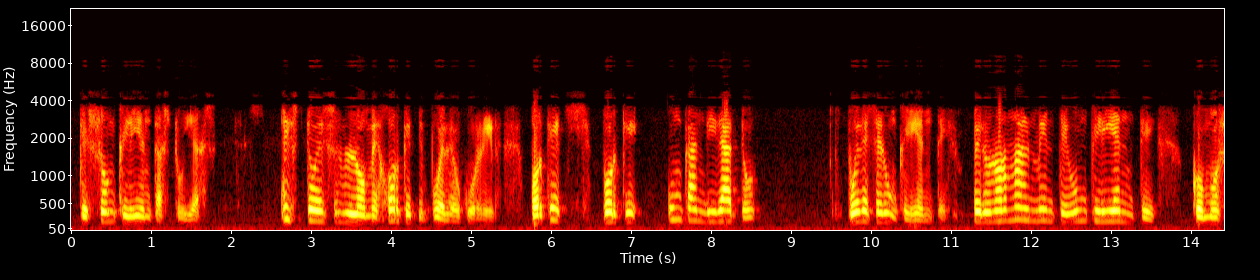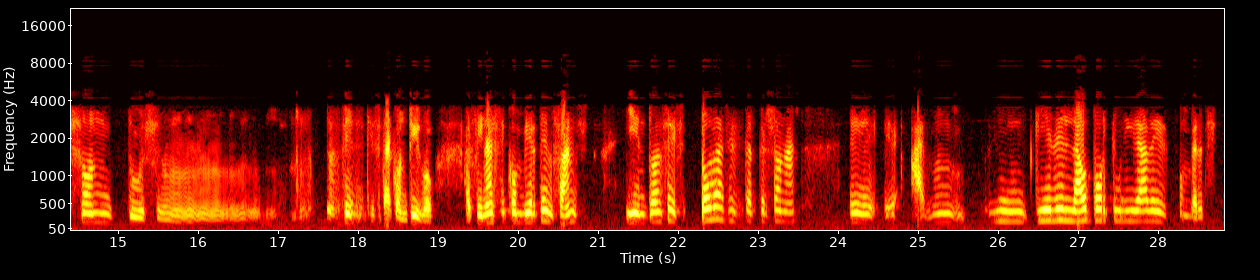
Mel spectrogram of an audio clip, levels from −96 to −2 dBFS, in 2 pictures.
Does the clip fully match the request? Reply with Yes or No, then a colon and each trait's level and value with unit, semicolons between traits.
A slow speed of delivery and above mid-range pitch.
Yes: slow, 100 wpm; high, 195 Hz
